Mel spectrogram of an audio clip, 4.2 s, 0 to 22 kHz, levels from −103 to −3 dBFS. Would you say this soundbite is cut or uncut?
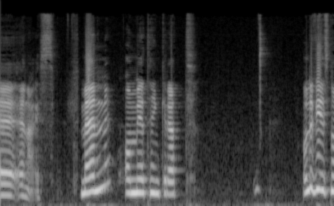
cut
